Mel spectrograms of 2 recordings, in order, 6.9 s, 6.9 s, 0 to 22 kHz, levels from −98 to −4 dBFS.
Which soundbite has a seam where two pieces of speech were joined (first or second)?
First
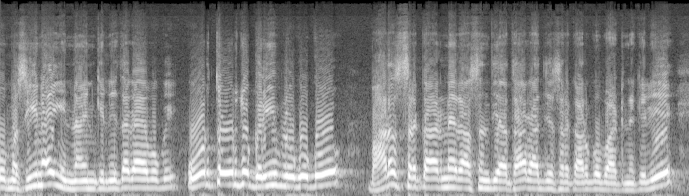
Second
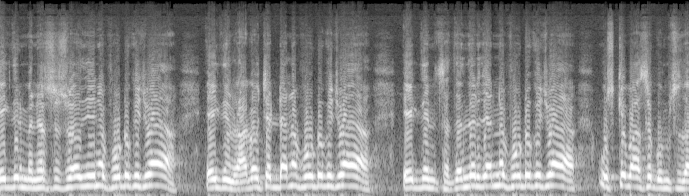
first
